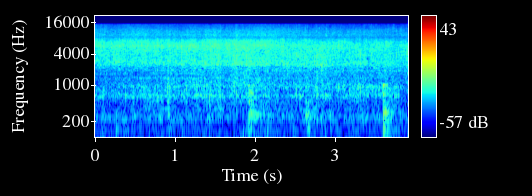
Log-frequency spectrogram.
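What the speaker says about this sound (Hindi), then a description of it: "अब हम इसके अंदर लहसुन अदरक के क्यूब ऐड करेंगे" Cubes of garlic and ginger sizzle steadily in hot oil in a pan, a constant hiss with soft occasional stirring knocks, moderate in level and free of speech.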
